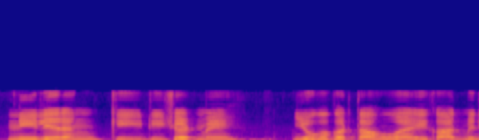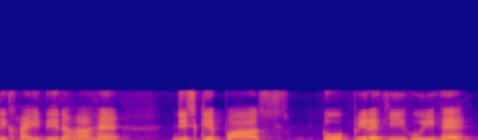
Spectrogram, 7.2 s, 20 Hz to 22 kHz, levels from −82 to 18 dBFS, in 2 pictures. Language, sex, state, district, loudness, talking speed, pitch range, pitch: Hindi, male, Rajasthan, Jaipur, -16 LUFS, 175 wpm, 185-200 Hz, 190 Hz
